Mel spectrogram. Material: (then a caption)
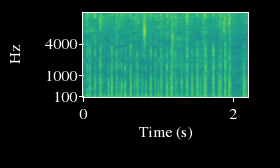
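Cork. Fingers tap rapidly on a large round cork coaster, producing a dense run of soft, dull, low thuds with almost no ring. The taps come in quick, uneven succession, muted and woody with little brightness.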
